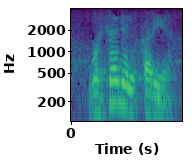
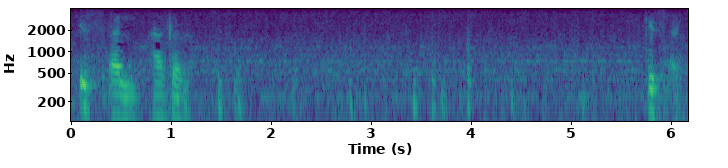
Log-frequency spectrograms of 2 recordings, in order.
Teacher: الآن لاحظوا، اسأل هكذا، اسأل، حركة السين السكون والهمزة مفتوحة. يقولون إن حركة الهمزة نقلت إلى السين، فلما نقلت إلى السين حذفنا الهمزة · Shown in: first take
